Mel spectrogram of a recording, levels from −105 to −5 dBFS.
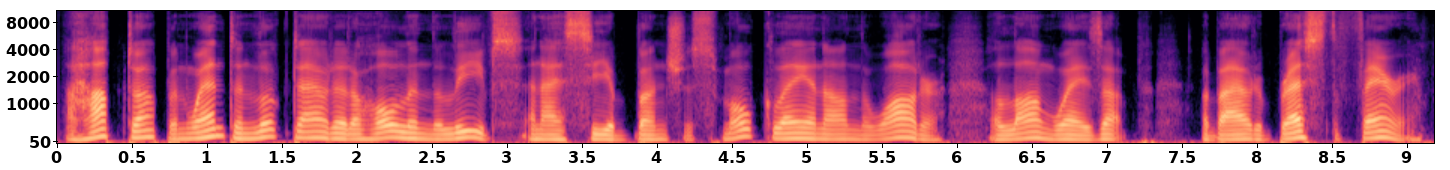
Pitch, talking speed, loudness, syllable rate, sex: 130 Hz, 215 wpm, -20 LUFS, 5.0 syllables/s, male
